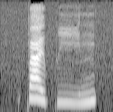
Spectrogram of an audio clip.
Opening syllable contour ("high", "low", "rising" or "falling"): falling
